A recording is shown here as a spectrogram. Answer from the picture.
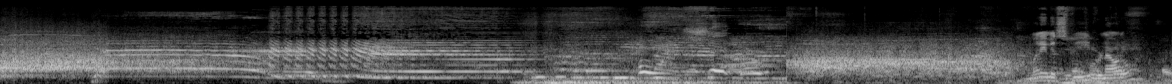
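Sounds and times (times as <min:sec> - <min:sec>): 
large crowd yelling and screaming: 0:00.0 - 0:10.3
speech: 0:03.0 - 0:03.7, 0:10.4 - 0:11.5.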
